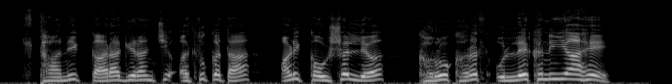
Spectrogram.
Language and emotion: Marathi, surprised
